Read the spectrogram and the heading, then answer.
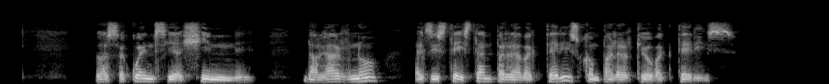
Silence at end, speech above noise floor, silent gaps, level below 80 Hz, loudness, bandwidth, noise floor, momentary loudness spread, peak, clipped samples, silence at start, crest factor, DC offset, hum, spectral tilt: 0.95 s; 34 dB; 2.61-2.66 s, 2.93-3.03 s, 4.05-4.14 s; -60 dBFS; -19 LUFS; 7.8 kHz; -52 dBFS; 8 LU; -2 dBFS; under 0.1%; 0.95 s; 16 dB; under 0.1%; none; -4 dB/octave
